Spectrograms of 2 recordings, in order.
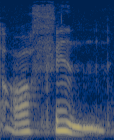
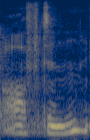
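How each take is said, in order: First: The T sound is silent. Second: The T sound is pronounced. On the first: "we just say often, and we don't even say that T" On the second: "You can say often if you like. That's another way to say this word"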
